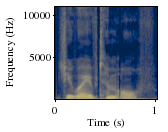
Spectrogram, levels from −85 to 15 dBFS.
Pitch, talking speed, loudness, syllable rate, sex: 185 Hz, 235 wpm, -15 LUFS, 5.4 syllables/s, female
